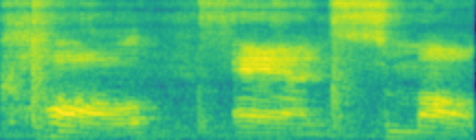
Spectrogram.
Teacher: it actually sounds more like an O, kind of between an O and a U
